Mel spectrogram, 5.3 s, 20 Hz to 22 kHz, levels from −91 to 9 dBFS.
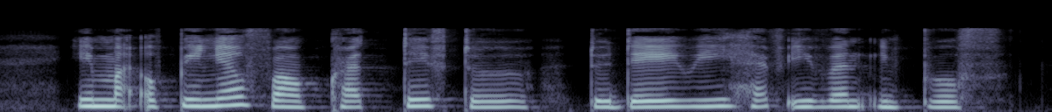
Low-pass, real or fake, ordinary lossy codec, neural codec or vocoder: none; fake; none; codec, 16 kHz, 4 kbps, X-Codec, WavLM features, trained on Multilingual LibriSpeech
